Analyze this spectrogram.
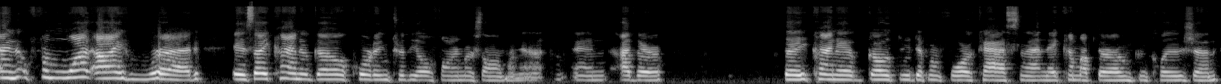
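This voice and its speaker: A woman talks in an unremarkable speaking voice, fairly high in pitch, with ordinary pitch variation and a moderate pace. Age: 60s. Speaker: live stream host. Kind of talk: casual chat.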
